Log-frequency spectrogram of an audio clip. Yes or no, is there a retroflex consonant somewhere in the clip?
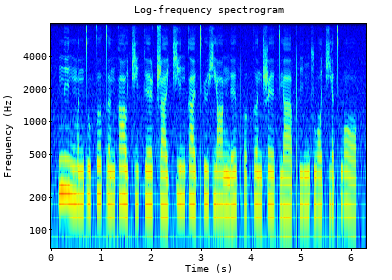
yes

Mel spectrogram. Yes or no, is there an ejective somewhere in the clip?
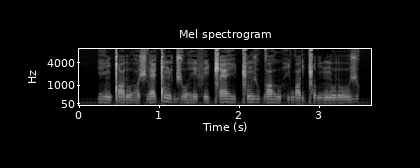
no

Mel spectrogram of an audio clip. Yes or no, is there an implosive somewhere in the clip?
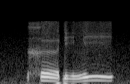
yes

